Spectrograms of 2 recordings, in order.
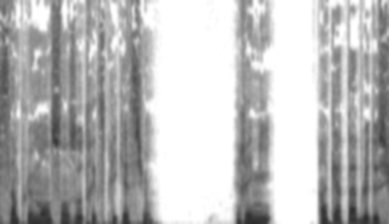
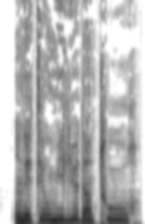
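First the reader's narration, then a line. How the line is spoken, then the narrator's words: Pleading. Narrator (French): implore-t-il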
